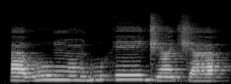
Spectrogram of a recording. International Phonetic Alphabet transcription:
a˨ w oː˧ ŋ ɔ̃˧ ɡ͡b u˧ h eː˦ d͡ʒ ã˧ t͡ʃ a˧

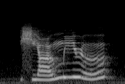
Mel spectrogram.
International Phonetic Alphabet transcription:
ɕ j ɑ˧˥ ʊ̯ m i˥ ɻ ɤ˧˥

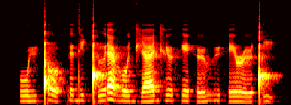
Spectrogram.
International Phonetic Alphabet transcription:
w y ǃ o | ɾ ɯ d i ǃʼ ɯ ɾ æ v o d͡ʒ æ d͡ʒ ø x e h ø v y h e ɹ ø ǃʼ i

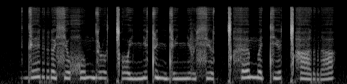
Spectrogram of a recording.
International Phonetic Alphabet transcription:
d e r œ sʲ a χʷ ɤ m d ɹ ɤ ǀ ɔ j nʲ ø t ʉ nʲ d ʉ j nʲ œ v sʲ ɔ d ǀʰ ɛ m ɛ tʲ œ ǀʰ a r a

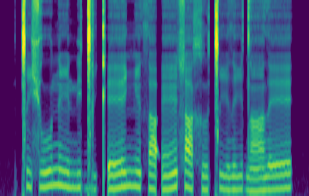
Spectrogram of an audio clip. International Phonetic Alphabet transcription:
ǀ i ɕ uː n ĩː mʲ e ɡ͡ǀ i kʼ eː ɲ ĩ θ a ʔ ẽː ɬ a x ɯ ǀ iː ð iː d ãː ð eː

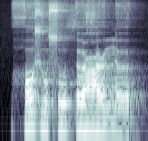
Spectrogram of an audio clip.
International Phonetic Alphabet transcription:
h o ʒ u s u θ ɵ ʕ ə˞ n ɵ

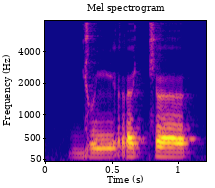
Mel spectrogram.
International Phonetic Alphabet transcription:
ɟ ʊ ɲ r ʌ c ə

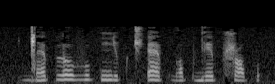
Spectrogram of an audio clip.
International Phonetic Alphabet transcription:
ɡ͡ǁ ɛ p l o v o p ɲ e p t͡ʃʼ ɛ p ɡ ɔ p ɡ e p ʂ ɔ p

